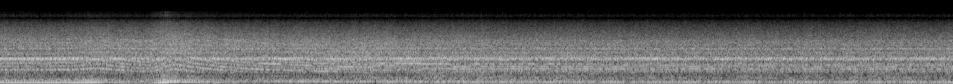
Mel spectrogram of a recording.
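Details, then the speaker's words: 1940 Mercury hot-rod sedan engine, timing being set with vacuum advance unplugged, timing far off: rough idle with a thin steady whine; owner first suspected alternator (new one-wire fitted), now suspects throwout bearing or transmission. "you got multiple issues here that wine i don't know what that wine is must be the throat bearing is whining because i thought it was the alternator it's not it's got to be that throw out bearing or something whining in the transmission"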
